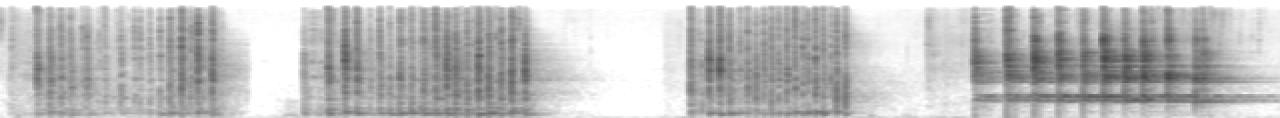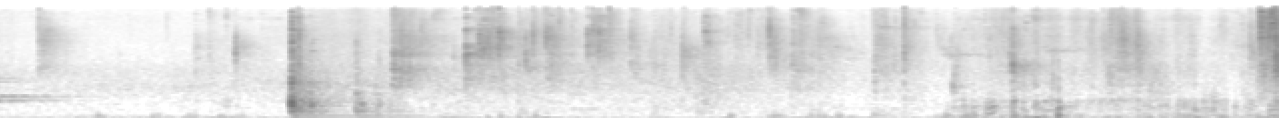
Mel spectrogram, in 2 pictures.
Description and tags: In/around an abandoned ballroom not far from Berlin.
Running a stick through the rungs of wooden and metal objects.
